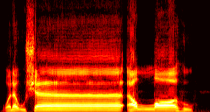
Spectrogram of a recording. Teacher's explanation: both of these letters, this hamza and the ha, have to be muraqqaq, which is empty mouth. So only the lafzul jalala have to be full mouth.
